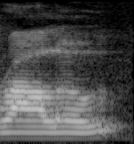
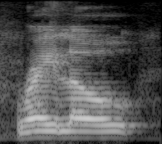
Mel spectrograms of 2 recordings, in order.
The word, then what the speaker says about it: Raylo: Google is your friend are a ylo spell it right don't be like Bootsy it's not Rollo busi saves my name up ray low dem damn dogs do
